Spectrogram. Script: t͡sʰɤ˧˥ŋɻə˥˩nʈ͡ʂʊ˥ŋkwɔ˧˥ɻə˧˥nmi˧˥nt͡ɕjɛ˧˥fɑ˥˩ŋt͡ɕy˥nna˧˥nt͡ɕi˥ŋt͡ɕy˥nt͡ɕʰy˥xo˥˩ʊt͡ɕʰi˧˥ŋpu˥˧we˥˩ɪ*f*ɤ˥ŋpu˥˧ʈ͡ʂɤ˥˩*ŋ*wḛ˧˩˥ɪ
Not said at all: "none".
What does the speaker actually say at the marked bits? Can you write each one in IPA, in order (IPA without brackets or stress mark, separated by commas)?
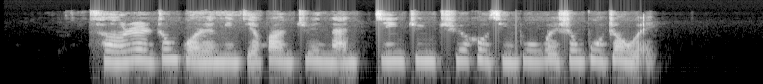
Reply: ʂ, ŋ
